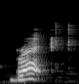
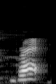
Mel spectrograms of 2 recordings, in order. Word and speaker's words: bread: y dài tiếp bread bread từ này có nghĩa là bánh mì đúng không nào và Ea ở đây được phát âm là âm e chúng ta dùng phiên âm là chữ e thường right và từ cuối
